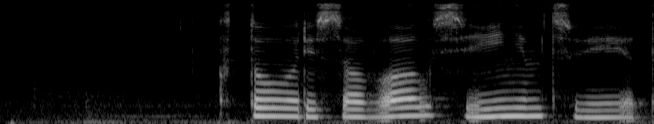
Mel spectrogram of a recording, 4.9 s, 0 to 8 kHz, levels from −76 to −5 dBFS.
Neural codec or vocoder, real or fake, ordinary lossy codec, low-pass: none; real; none; 7.2 kHz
